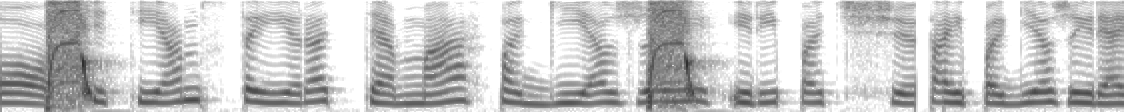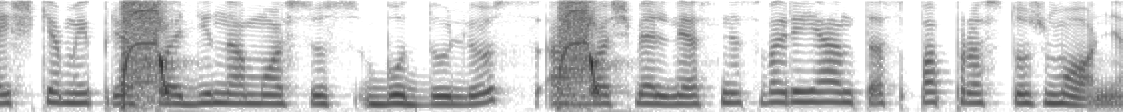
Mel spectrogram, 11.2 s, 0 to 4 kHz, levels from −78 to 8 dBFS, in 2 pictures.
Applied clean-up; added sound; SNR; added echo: none; Drill; 2 dB; none.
